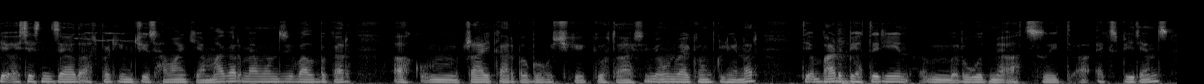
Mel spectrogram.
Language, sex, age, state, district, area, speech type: Kashmiri, male, 18-30, Jammu and Kashmir, Srinagar, urban, spontaneous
